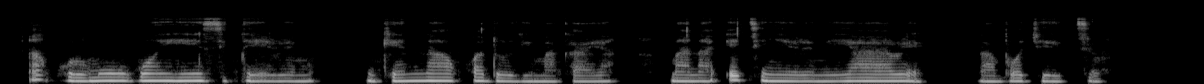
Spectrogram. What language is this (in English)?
Igbo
